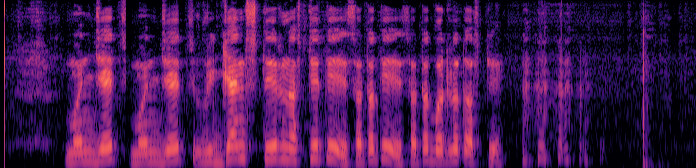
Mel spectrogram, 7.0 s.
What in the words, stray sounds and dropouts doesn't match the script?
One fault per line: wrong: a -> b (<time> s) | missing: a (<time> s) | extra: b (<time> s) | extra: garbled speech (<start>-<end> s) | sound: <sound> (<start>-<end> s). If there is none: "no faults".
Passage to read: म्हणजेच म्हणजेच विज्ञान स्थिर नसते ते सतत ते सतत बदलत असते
sound: laugh (5.2-6.1 s)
